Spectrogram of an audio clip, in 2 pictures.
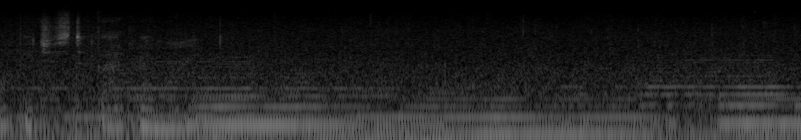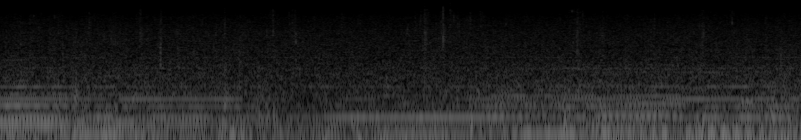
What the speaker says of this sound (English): Dude, why is it always fucking raining?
